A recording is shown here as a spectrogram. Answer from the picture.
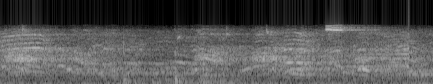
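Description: A basketball dribbling on a hardwood court in a large, echoing arena, under a broadcast commentator's laugh and talk.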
